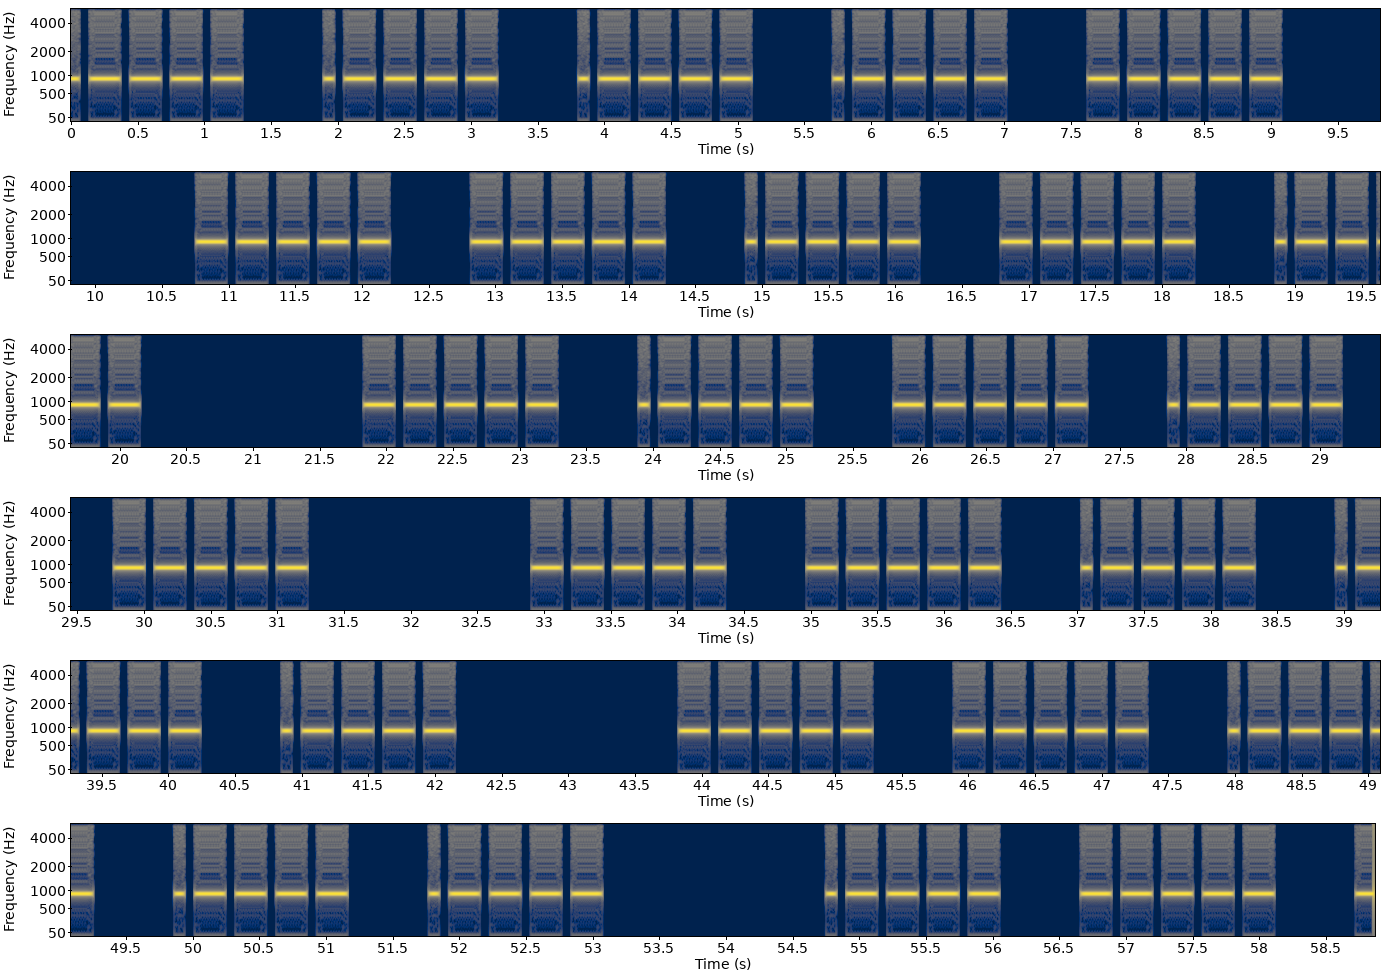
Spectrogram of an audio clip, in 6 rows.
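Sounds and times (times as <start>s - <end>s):
morse code beeps: 0.0s - 1.3s, 1.9s - 3.2s, 3.8s - 5.2s, 5.8s - 7.0s, 7.6s - 9.1s, 10.8s - 14.3s, 14.9s - 16.2s, 16.8s - 18.3s, 18.9s - 20.2s, 21.8s - 25.2s, 25.8s - 27.3s, 27.9s - 29.2s, 29.8s - 31.3s, 32.9s - 34.4s, 35.0s - 38.4s, 39.0s - 40.3s, 40.9s - 42.2s, 43.8s - 47.4s, 48.0s - 49.3s, 49.9s - 51.2s, 51.8s - 53.2s, 54.8s - 56.1s, 56.7s - 58.2s.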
